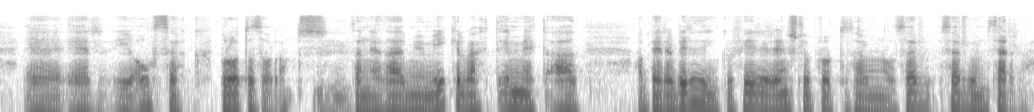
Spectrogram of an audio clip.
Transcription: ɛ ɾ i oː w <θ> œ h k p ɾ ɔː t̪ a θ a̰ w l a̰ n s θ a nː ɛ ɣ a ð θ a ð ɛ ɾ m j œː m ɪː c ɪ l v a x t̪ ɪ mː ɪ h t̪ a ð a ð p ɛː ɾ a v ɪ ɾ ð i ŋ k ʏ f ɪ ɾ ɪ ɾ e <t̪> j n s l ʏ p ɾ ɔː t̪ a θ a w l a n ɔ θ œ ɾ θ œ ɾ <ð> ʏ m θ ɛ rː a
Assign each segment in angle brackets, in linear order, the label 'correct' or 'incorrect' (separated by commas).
correct, incorrect, incorrect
